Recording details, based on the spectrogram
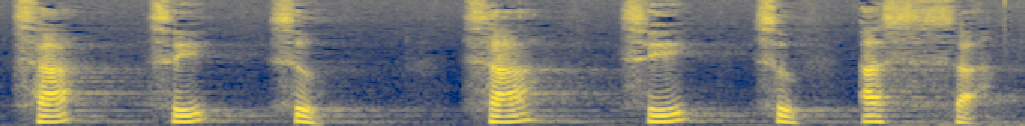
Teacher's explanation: সা হরফটি উচ্চারিত হয় জিহ্বার অগ্রভাগ এবং সানায়া ওলিয়া, সামনের দুই দাঁতের অগ্রভাগ। এখান থেকে সা হরফটি উচ্চারিত হয়।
